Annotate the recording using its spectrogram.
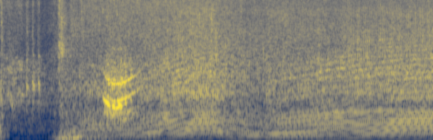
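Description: A truck engine starts and revs up and down as the truck drives off.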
